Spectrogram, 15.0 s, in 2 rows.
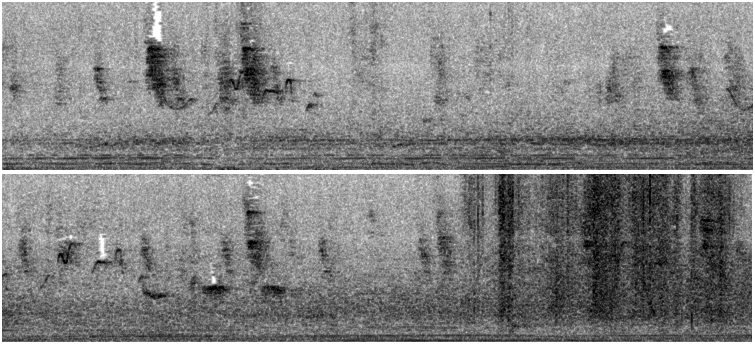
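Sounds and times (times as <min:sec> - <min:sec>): small birds chirping: 0:00.0 - 0:15.0
rustling noise: 0:12.1 - 0:15.0.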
